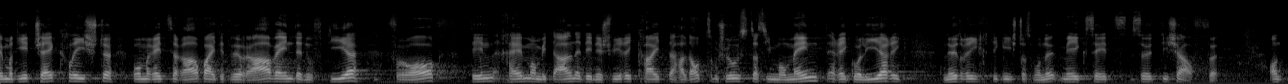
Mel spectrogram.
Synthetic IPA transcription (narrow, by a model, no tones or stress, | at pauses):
ɛnmːəʁdiət͡ʃɛkʰliʃtəʋoməʁjet͡sɛʁaʁbaɪtətʋyʁaːvɛndənufd̥iə | frɔːɡ̥ | d̥ɛnχɛmːəʁmitːalnədɛnəʃʋiʁikʰaɪtəhaltaʊt͡sumʃlʊsd̥asimːomɛntəʁeɡuliəʁiɡ̥ | nød̥ʁɪχtiɡɪʃd̥asməʁnødmeːkset͡ssøtːiʃa̰fə̰ | ʔʊnd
